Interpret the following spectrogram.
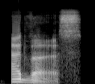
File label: "adverse", British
